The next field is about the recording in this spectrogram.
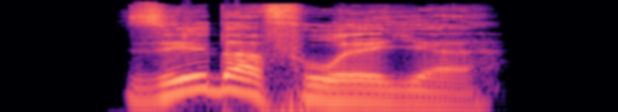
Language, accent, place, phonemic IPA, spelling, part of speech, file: German, Germany, Berlin, /ˈzɪlbɐˌfoːli̯ə/, Silberfolie, noun, De-Silberfolie.ogg
- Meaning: 1. "silver foil", that is, aluminium foil (so called because it is generally silver-coloured) 2. silver foil, silver leaf: thin foil of silver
